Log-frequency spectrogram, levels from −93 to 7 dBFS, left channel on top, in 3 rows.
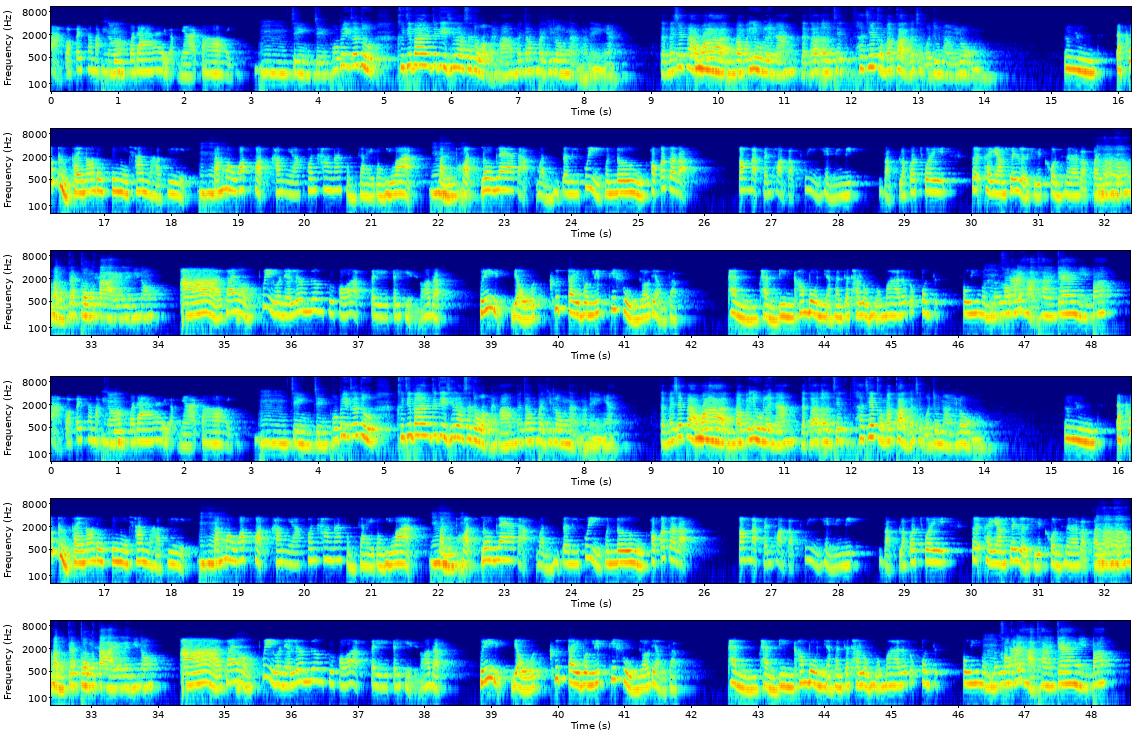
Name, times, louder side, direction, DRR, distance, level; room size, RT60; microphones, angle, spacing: voice 1, 0.0-2.7 9.7-10.4 15.2-15.7 16.0-18.2 18.6-21.6 22.0-25.7 26.5-28.2 28.6-29.6 30.0-32.8 34.3-38.2 38.8-41.8 42.6-45.6 46.1-47.0, equal, 5° left, 7 dB, 0.5 m, -26 dB
voice 2, 0.8-1.1 3.1-8.4 9.1-14.0 18.4-18.8 21.9-22.4 31.9-33.9 35.2-35.4 46.4-48.2, right 1 dB, 45° right, 2 dB, 2.1 m, -26 dB
8.8 x 8.2 x 6.5 m, 0.73 s
head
